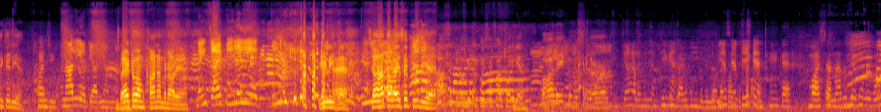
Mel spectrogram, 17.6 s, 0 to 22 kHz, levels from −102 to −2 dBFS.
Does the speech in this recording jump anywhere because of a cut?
yes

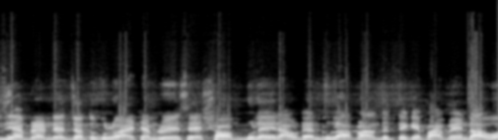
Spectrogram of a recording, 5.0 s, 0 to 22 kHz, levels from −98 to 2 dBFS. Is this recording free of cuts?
yes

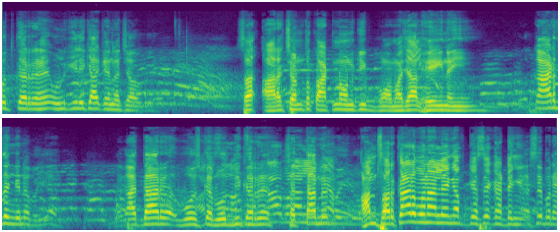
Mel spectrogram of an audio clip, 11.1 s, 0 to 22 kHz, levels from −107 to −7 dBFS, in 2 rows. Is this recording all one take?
yes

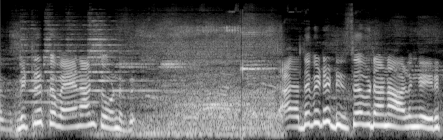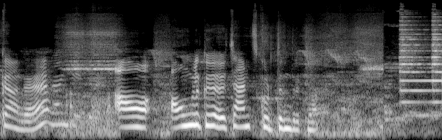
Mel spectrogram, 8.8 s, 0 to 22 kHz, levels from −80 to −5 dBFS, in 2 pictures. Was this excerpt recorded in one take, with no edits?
yes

